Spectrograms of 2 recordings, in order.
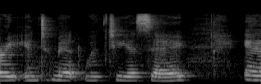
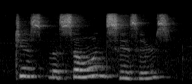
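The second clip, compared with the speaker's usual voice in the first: mock very high, syrupy, sugar-sweet voice; 10 semitones higher than usual. Retelling the speaker's own answer to a man's question: putting on a sweet voice. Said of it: "in that sweet voice".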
